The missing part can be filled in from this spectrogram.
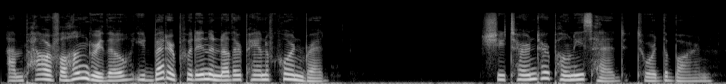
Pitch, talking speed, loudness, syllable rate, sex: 200 Hz, 175 wpm, -17 LUFS, 5.4 syllables/s, female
